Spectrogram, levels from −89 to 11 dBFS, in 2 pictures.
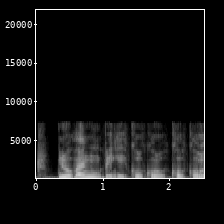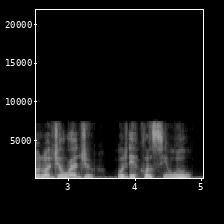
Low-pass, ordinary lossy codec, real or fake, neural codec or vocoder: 7.2 kHz; AAC, 48 kbps; fake; autoencoder, 22.05 kHz, a latent of 192 numbers a frame, VITS, trained on many speakers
